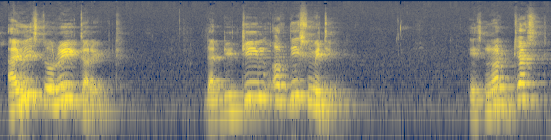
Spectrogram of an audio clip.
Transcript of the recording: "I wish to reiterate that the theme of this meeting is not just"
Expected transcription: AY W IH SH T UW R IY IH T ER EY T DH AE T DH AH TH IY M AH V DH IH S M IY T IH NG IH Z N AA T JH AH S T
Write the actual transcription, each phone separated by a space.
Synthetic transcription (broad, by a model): AY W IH S T UW R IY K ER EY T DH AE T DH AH T IY M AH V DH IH S M IY T IH NG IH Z N AA T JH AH S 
